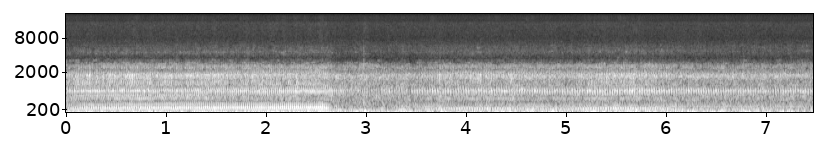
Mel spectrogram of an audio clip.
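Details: Suzuki Gixxer motorcycle running steadily with a rough, uneven rattle over the engine note; noisy drive chain, possibly slack or dry, cause unconfirmed.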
